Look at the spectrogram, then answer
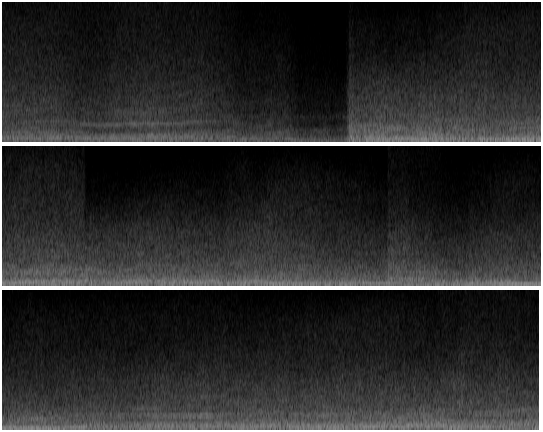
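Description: Race cars from a racing video game drone side by side, their engines shifting pitch continuously with revving and gear changes, loud and close throughout with a brief dip in level early on.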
